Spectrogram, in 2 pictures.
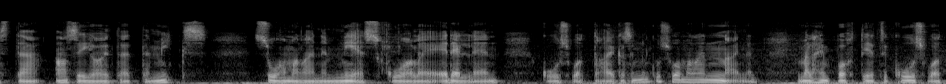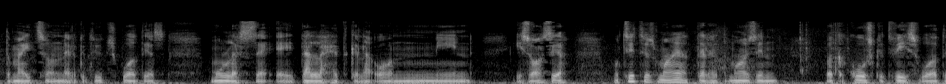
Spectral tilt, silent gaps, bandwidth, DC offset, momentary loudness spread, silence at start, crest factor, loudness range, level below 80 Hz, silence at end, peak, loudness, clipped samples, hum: -5.5 dB/octave; none; 8 kHz; under 0.1%; 11 LU; 0 s; 20 dB; 2 LU; -36 dBFS; 0 s; -6 dBFS; -26 LUFS; under 0.1%; none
